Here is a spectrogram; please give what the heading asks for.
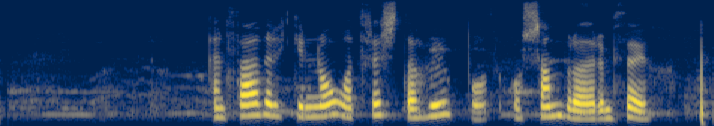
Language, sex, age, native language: Icelandic, female, 30-39, Icelandic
